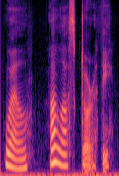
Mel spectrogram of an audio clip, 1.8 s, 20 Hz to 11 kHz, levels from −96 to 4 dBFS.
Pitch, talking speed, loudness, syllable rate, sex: 215 Hz, 135 wpm, -18 LUFS, 4.5 syllables/s, female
